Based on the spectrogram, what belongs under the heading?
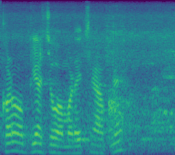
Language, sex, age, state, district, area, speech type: Gujarati, male, 18-30, Gujarat, Junagadh, urban, spontaneous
